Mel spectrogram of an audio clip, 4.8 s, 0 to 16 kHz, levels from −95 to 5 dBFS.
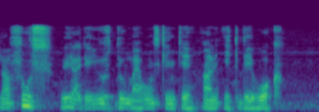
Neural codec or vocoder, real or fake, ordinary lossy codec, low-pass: codec, 16 kHz, 4 kbps, FunCodec, trained on Chinese and English, 50 frames a second; fake; none; 7.2 kHz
